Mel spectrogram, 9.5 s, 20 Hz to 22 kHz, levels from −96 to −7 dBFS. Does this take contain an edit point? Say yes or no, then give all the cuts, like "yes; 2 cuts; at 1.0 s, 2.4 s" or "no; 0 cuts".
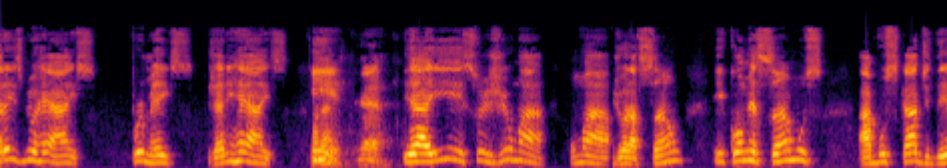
yes; 2 cuts; at 3.1 s, 6.1 s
